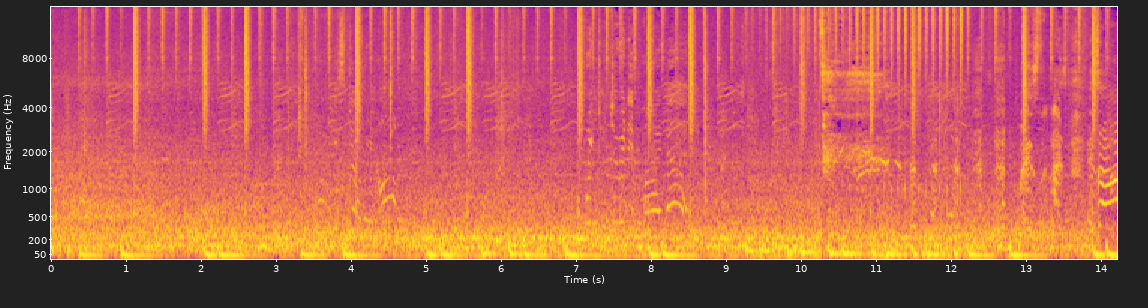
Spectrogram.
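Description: Background music with a steady beat and a pulsing bass line.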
